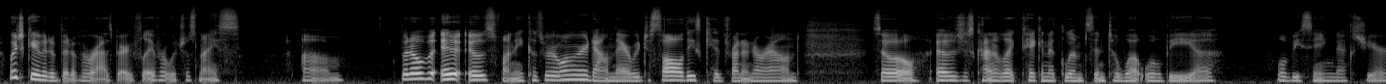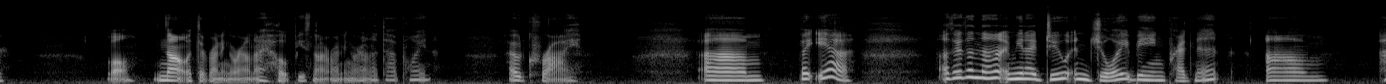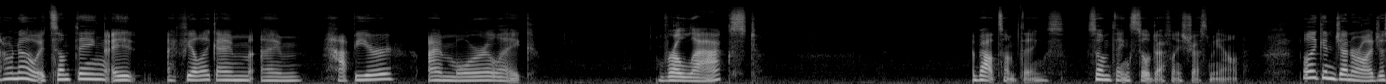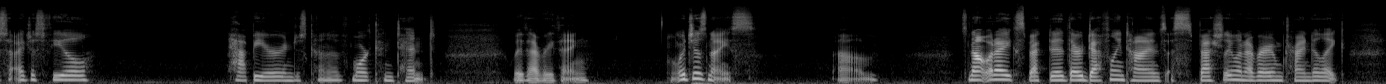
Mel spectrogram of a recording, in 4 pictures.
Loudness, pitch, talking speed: -26 LUFS, 180 Hz, 160 wpm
